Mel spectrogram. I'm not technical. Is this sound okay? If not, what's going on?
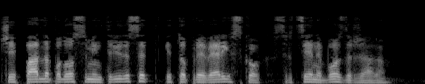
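No. The speech sounds hissy and grainy throughout, with nothing above 9.7 kHz, most likely from heavy Vorbis compression, which discards treble detail to save space.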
